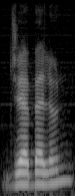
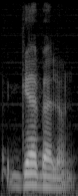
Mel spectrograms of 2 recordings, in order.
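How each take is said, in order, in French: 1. Il commence par un son j. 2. Il commence par un son g dur. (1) "au lieu de dire" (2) "ils disent gabalun"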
